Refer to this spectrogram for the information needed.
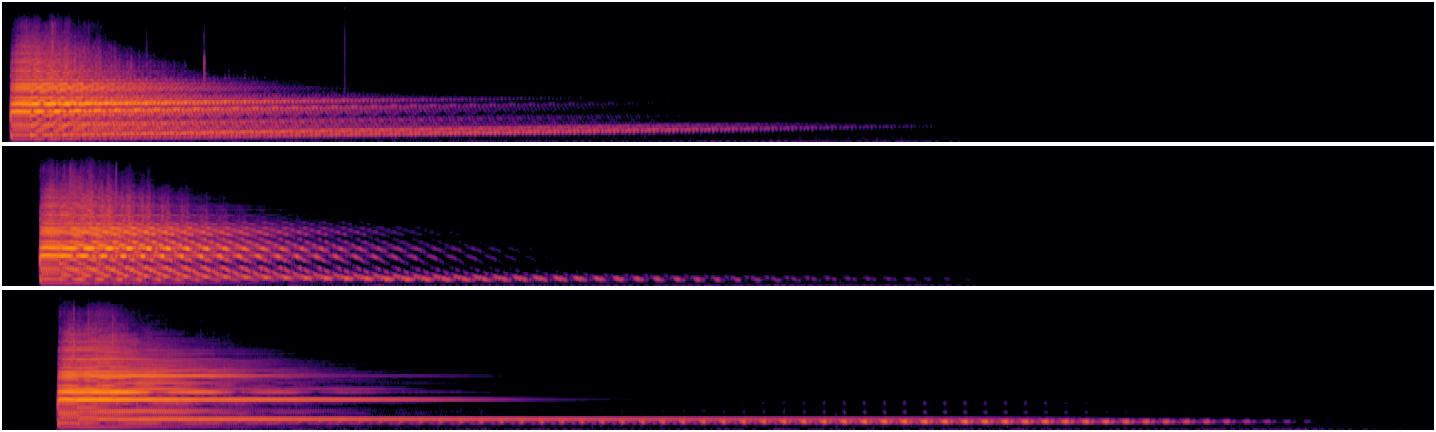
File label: Shock Chords; Electrosonic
